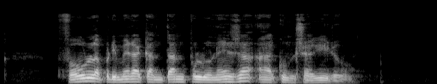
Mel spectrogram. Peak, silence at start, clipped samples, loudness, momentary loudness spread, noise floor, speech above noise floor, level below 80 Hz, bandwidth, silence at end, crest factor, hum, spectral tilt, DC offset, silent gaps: -4 dBFS; 0.65 s; under 0.1%; -16 LUFS; 8 LU; -72 dBFS; 56 dB; -52 dBFS; 11.5 kHz; 0.85 s; 14 dB; none; -7.5 dB/octave; under 0.1%; none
